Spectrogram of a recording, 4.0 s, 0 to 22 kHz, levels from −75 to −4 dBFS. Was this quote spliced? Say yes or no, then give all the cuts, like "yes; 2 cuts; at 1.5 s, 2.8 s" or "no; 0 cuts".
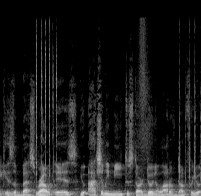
yes; 1 cut; at 1.5 s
